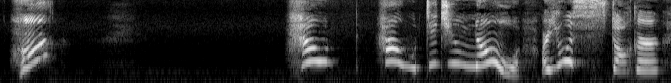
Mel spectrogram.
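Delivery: very high, loud shocked squawk; startled. Acted. Startled girl accusing a boy of stalking, very high. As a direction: yelp it in alarm.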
